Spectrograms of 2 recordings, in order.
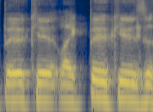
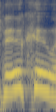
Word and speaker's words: beaucoup: I thought people just said beaucoup's a thing. So it's expression. – I thought beaucoup was spelled like this.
